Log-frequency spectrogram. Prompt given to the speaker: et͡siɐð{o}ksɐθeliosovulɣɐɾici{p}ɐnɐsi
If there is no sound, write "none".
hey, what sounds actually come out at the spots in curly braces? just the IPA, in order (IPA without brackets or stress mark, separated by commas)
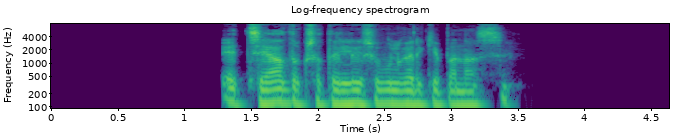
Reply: o, p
